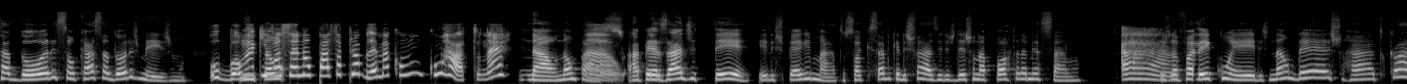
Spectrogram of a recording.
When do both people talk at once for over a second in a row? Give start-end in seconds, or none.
none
